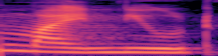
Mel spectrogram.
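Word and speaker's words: minute: एंड इसमें आप same spelling में आप प्रोनाउंस करते हो माइन्यूट।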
